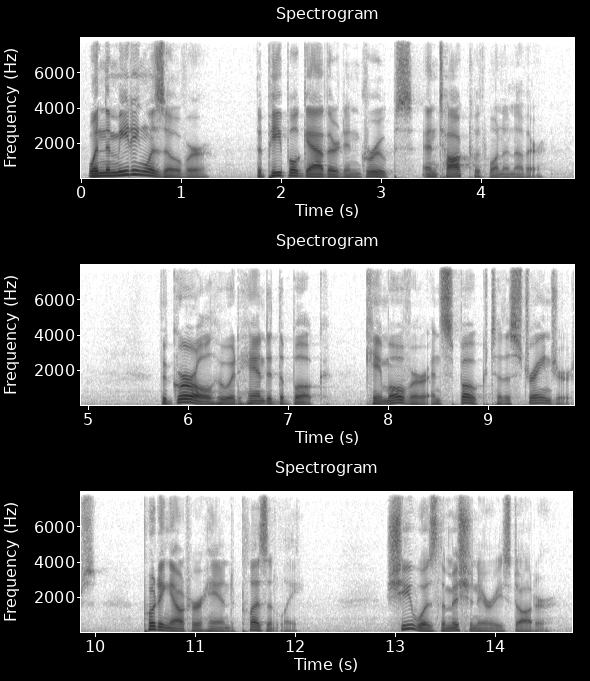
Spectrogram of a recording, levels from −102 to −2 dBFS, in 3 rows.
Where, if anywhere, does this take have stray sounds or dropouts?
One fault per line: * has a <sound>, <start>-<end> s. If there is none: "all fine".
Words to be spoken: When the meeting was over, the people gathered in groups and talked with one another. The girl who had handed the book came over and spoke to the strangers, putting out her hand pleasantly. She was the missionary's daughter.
all fine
